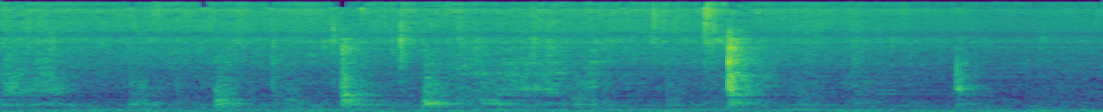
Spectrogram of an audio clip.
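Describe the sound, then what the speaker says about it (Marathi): Ginger-garlic paste sautéing with onions in hot oil, a steady close sizzle broken by several stirring scrapes of a spoon against the pan, with no talking. "त्यामध्ये मी आलं लसूणची पेस्ट घालते ती पण एक अर्धा मिनिटानं चांगले आपण परतून घेऊया"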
